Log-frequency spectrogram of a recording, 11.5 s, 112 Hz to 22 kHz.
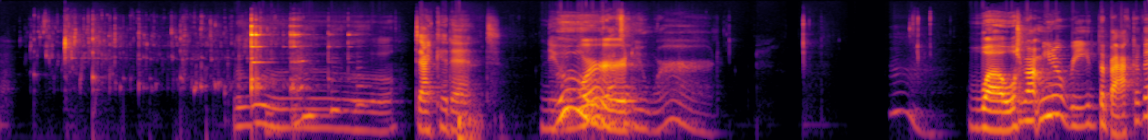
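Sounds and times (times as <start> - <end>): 
white wine poured into a glass: 0.3 - 3.6
light clinks and drips of glass: 0.3 - 3.7
speech: 2.4 - 6.7, 9.8 - 11.4.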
